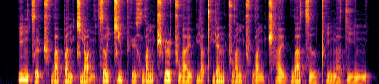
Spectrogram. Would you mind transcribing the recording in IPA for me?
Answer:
i˥˨ ŋ t͡s ɹ̩˩ ʈ͡ʂʰ w ä˨˦ p a˨˦ n t͡ɕ j ɑ̰˨˩ ŋ t͡s ɤ˦ t͡ɕ i˥˨ pʰ y˨˦ x w ɑ˦ ŋ ʈ͡ʂʰ ɻ̩˥˨ ʈ͡ʂ w a˨˦ ɪ̯ p j ä̰˨˩ t̪ʰ j ɛ˥˨ n ʈ͡ʂ w ɑ˦ ŋ ʈ͡ʂʰ w ɑ̰˨˩ ŋ ʈ͡ʂʰ a˨˦ ɪ̯ p w ä˥˨ t͡s ɹ̩˨˦ pʰ i˥˨ ŋ ä˨˦ t̪ i˥˨ n

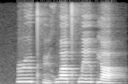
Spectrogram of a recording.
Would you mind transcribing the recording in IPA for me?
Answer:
ɻ ɻ̩˦ t̪ʰ y̰˨˩ x w ä˦ t̪ʰ w e˦ ɪ̯ p j ä˥˨

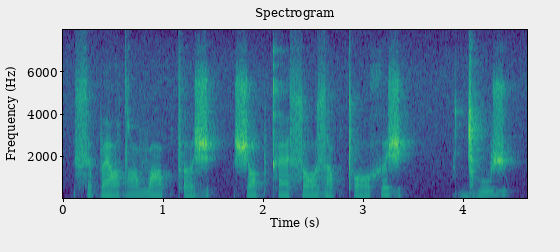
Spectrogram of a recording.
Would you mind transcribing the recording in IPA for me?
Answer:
s ə p æ dˤ ɑ β ɑ p tʼ ʌ ʒ | ʃ ɒ p kʰ æ s ɔ z ɑ p tʼ ɔ x ə ʒ | ɡ͡ǀ u ʒ

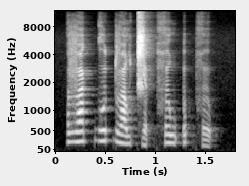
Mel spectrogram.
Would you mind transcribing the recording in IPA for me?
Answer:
v a˦˥ k̚ ɣ o˦˥ t̚ v a˧ w t͡ɕ a˨˩ t̚ h ə˧ w ʔ ə˦˥ p̚ h ə˨˩ p̚

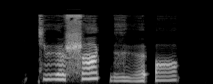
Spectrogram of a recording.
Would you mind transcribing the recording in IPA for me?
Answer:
c ɨ˧ ə̯ ʂ a˦˥ k̚ ɣ ɨ˨˩˦ ə̯ ʔ ɔ˦˥ k̚

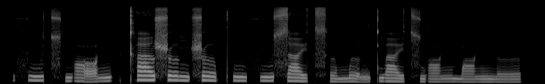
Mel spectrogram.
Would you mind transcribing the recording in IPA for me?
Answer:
f u˧˥ t͡sʰ w ɑ̰˨˩˦ ŋ | kʰ ä˥ ʂ ɤ˥˧ ŋ ʂ ɤ˥˧ pʰ u˥˩ f u˥ s a˥˩ ɪ̯ t͡sʰ ɤ˩ m ɤ̰˨˩ ŋ t̪ w a˥˩ ɪ̯ t͡s w ɑ˧˥ ŋ m ɑ˧˥ ŋ n̪ ɤ˧˥

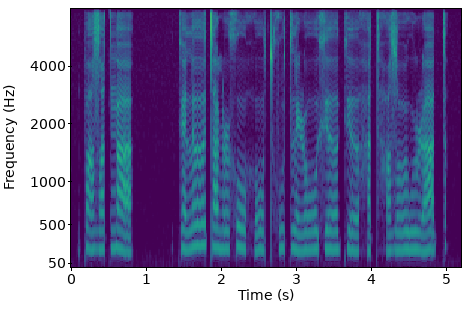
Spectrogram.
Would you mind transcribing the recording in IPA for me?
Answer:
p a zˤ e t ŋ a | k ɛ l əː t a ɳ ə˞ x o h oː t x u t l e ɭ oː xʲ əː kʲ əː h a t h ə zˤ uː ɭ a t

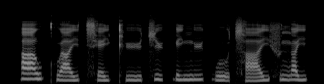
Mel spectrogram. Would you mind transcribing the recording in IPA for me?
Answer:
aː˥ w kʷʰ aː˨ j t͡sʰ e˨ j kʰ yː˨ t͡s yː˥ k̚ e˥ j ŋ yː˥ k̚ w uː˨˩ t͡sʰ aː˨˥ j f ɪ˥ ŋ ɐ˥ j

